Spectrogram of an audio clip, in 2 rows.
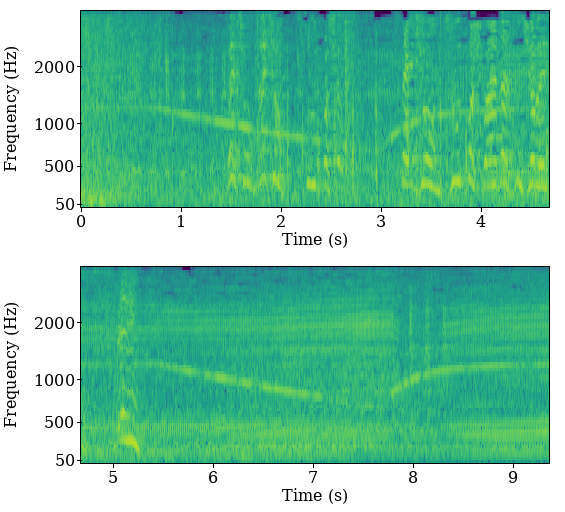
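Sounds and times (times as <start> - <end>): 
heavy rumbling traffic and engine noise: 0.0 - 9.3
police siren wailing: 0.4 - 9.3
speech: 1.6 - 5.4.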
